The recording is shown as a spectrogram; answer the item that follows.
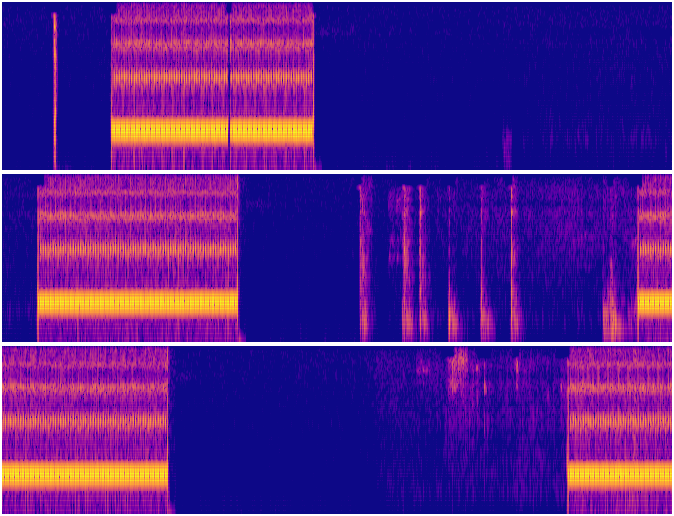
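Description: A telephone line rings while a call goes through to another extension. Long, steady buzzing tones of about two seconds each repeat at regular intervals with silent gaps: three full rings, the start of a fourth, and a few faint clicks between them.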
